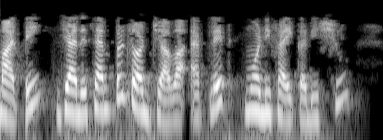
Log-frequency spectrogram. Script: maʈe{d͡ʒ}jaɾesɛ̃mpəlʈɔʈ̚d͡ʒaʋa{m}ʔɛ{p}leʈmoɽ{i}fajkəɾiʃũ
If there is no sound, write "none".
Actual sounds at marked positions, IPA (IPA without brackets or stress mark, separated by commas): d͡ʒ, none, p, i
